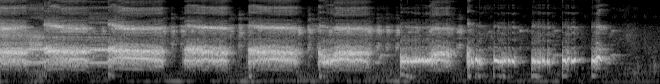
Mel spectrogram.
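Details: White-breasted waterhen calling in a recording meant for luring birds: loud, drawn-out, harsh, nasal notes repeated about once per second, then shorter clipped croaks in quick succession near the end.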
